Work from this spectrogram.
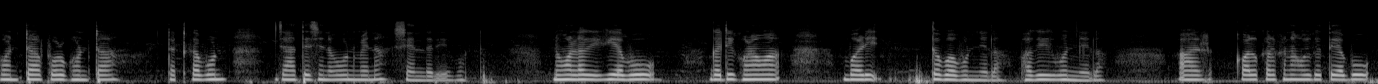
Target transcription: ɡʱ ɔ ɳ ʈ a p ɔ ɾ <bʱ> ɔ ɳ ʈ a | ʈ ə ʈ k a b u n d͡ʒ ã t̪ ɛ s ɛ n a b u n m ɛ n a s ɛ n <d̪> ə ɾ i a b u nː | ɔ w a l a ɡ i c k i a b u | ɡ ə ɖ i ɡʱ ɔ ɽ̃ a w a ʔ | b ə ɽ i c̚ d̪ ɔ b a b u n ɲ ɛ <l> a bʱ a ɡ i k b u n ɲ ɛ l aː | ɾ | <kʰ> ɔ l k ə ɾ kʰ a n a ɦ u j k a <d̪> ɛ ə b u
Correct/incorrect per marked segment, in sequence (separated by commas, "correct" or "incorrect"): incorrect, correct, correct, incorrect, incorrect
